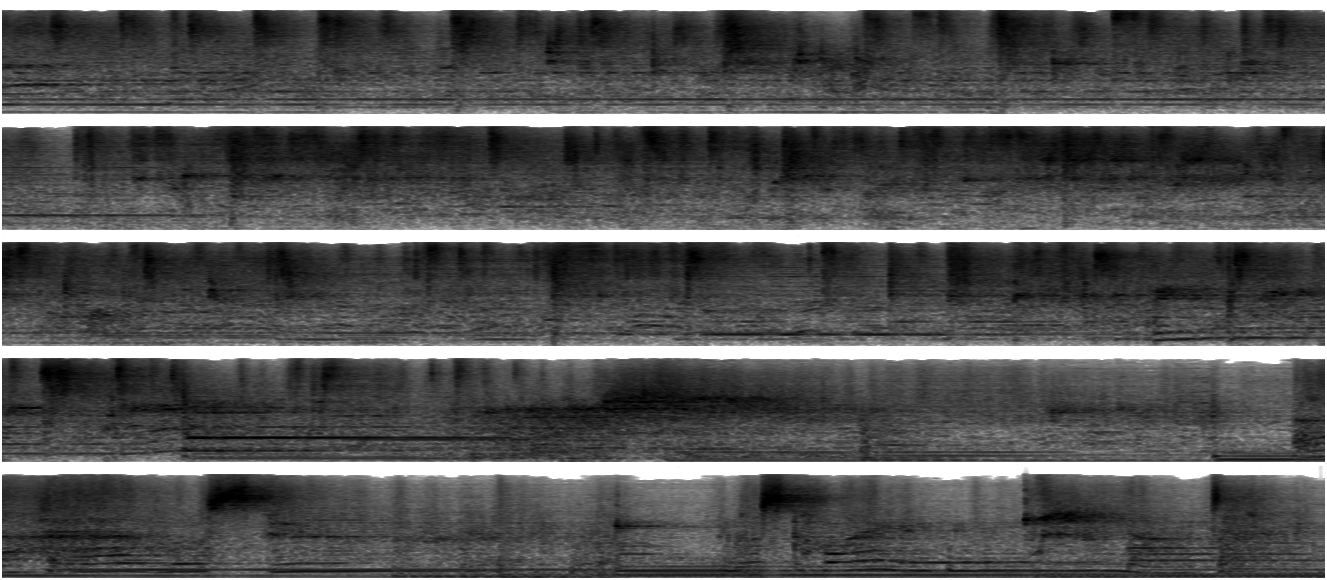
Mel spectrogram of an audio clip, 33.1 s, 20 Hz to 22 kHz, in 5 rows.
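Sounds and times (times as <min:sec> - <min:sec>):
electric guitars sustained notes: 0:00.0 - 0:08.4, 0:12.4 - 0:33.0
person's voice: 0:26.3 - 0:28.8.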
